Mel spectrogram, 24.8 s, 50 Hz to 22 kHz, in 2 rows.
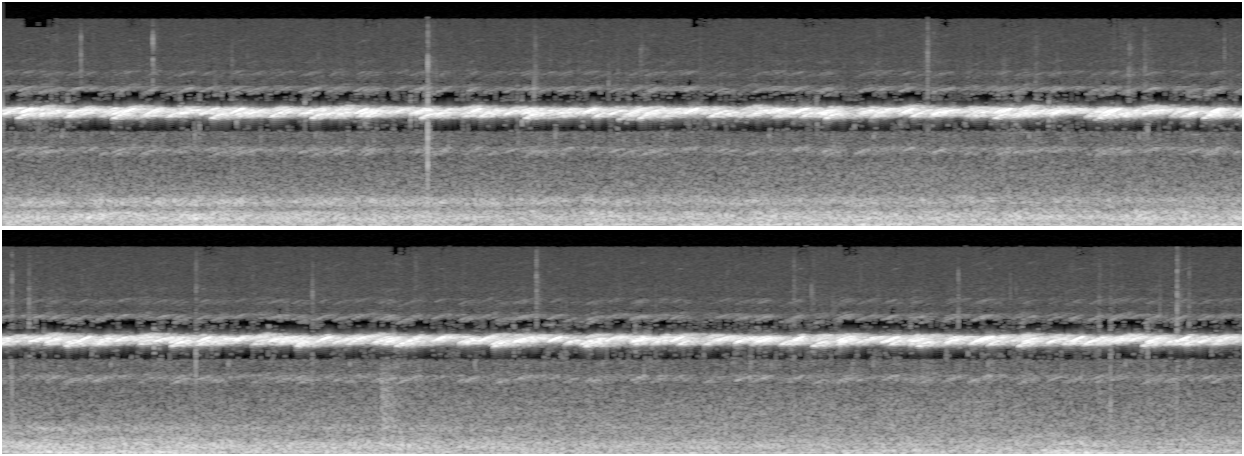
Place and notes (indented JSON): {
  "title": "Jet Flies Over Kejimkujik National Park Nova Scotia",
  "latitude": "44.41",
  "longitude": "-65.25",
  "altitude": "100",
  "timezone": "Europe/Berlin"
}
